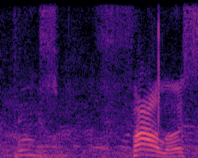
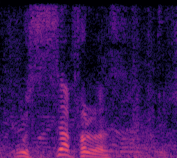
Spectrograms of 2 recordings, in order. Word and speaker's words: Bucephalus: What kind of name is Bruce Phallus, anyway? It's pronounced Bucephalus. See you now.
